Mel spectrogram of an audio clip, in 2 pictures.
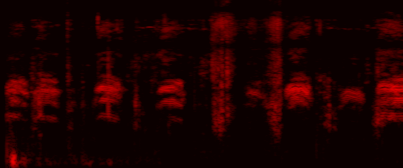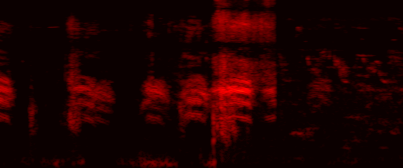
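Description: A bird calling again and again in short, harsh caws, about two a second. A low thump comes at the very start, and a brief rustling burst comes about six seconds in.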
